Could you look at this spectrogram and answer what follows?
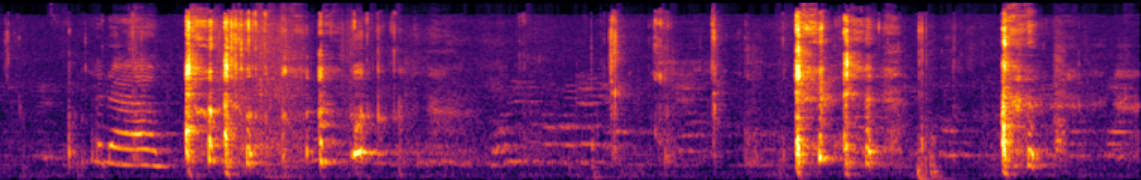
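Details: Child coughing after eating a ghost pepper: a brief voiced sound, then several sharp, harsh coughs in bursts with short pauses and murmured voices between them, a coughing fit.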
